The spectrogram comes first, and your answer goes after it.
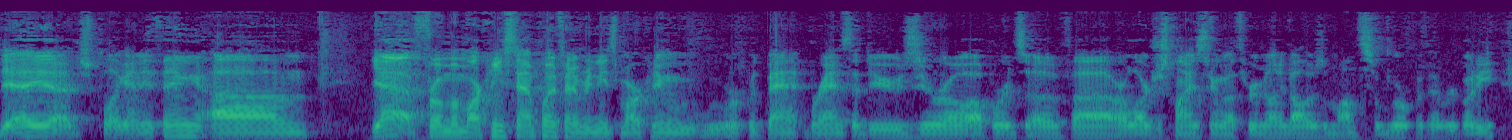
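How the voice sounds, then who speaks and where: With a Canadian accent, a man talks at a fairly quick pace in an unremarkable speaking voice, medium in pitch and with fairly even intonation. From Canada, Toronto. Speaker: e-commerce marketer. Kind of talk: casual interview.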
